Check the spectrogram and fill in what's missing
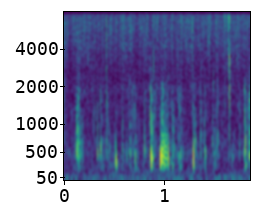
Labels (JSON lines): {"label": "biophony, sea urchins (Echinidae)", "recorder": "SoundTrap 600 or HydroMoth"}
